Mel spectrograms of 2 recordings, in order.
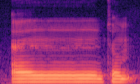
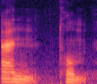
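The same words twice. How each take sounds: First: The n is hidden, sounding through the nose. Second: The n is pronounced fully with the tongue. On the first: The speaker calls it right. "میگیم ان انتم انتم، صدا از بینی خارج میشه" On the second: The speaker calls it wrong. "نباید بگیم انتم"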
